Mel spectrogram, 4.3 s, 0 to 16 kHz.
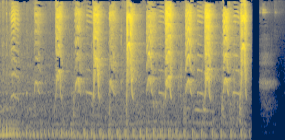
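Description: A Bajaj Pulsar 150's single-cylinder engine running and fading as the motorcycle pulls away, over a steady run of short high squeaks, about three a second. Everything cuts off suddenly near the end.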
